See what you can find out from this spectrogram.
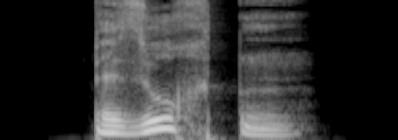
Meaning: inflection of besucht: 1. strong genitive masculine/neuter singular 2. weak/mixed genitive/dative all-gender singular 3. strong/weak/mixed accusative masculine singular 4. strong dative plural
- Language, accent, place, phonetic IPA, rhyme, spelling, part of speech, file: German, Germany, Berlin, [bəˈzuːxtn̩], -uːxtn̩, besuchten, adjective / verb, De-besuchten.ogg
